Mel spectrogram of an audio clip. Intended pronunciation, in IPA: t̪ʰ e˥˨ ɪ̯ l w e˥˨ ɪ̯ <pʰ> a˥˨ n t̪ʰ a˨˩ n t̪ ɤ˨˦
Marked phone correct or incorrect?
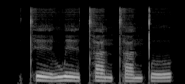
incorrect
